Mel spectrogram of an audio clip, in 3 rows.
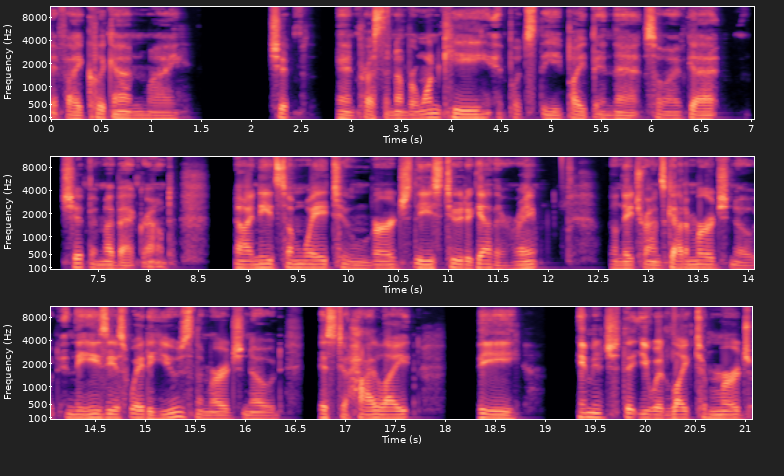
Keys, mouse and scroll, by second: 0.4 click, 3.4 1, 6.4-7.6 drag, 9.4-10.1 drag, 12.9-14.7 drag, 17.1 click.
